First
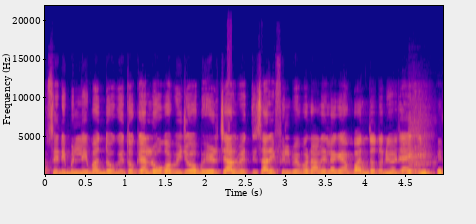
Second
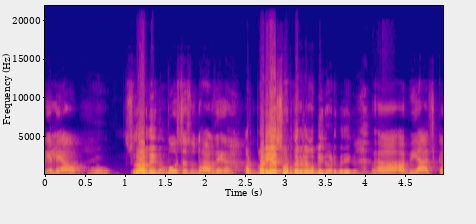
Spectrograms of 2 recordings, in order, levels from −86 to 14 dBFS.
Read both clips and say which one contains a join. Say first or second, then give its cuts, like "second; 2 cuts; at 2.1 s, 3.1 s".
second; 1 cut; at 4.1 s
